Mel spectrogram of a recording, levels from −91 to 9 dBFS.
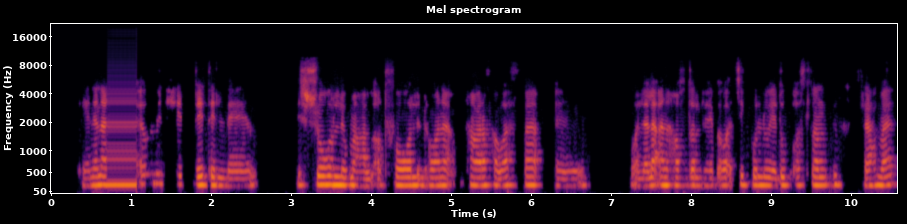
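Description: A speech recording with a system hang loop early on, from 0.71 to 1.07 s. The computer or audio driver seems to have frozen while the sound hardware kept replaying the same 10 ms chunk of its ring buffer, 36 times in a row. With a loop that short, the repeats fuse into a steady buzz at 100 Hz instead of a stutter, and roughly 0.4 s of the real audio is lost.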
